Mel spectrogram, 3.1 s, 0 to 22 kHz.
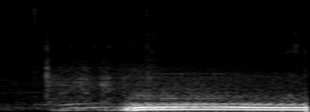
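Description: A Nissan Skyline R33/R34 is started with the ignition key: a short starter crank, then the engine catches into a loud, steady low rumble at idle, heard up close with no talk.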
